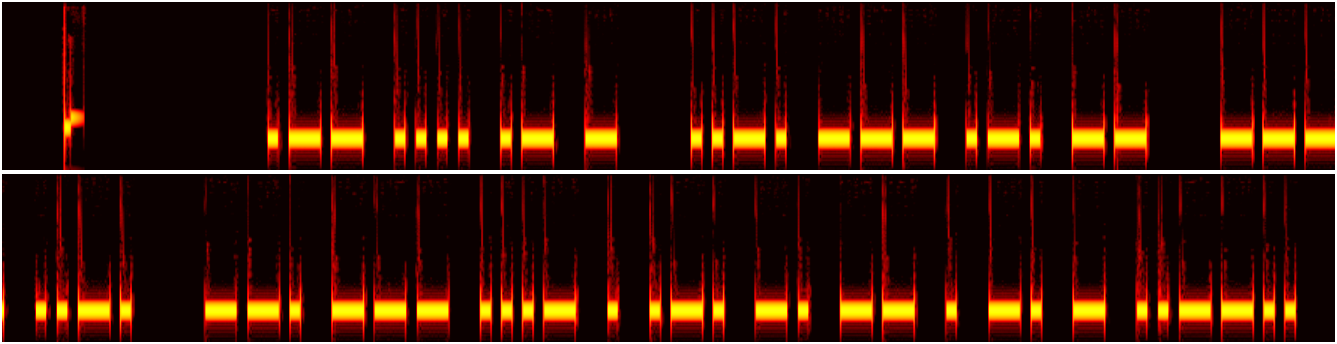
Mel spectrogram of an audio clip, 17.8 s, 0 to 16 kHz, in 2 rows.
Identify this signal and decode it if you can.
Morse code, heard as a keyed tone, about 17 wpm, 700 Hz. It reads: WHAT FORM OF GOVERNMENT?
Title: Sentences from Top 1000 Words - Review Part 3 - 17wpm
